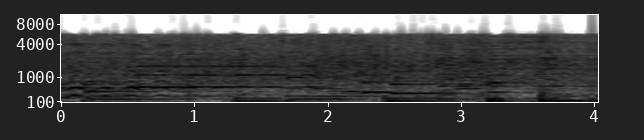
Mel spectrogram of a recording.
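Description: Live band accompaniment of a Shōwa-era kayō ballad: a wavering sung note ends right at the start, then an instrumental passage with a bass line stepping through notes under held chords.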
